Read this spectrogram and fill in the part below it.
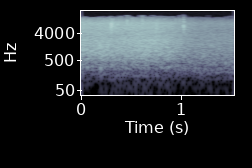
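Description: Heavy rain falls in a dense, steady hiss of drops striking surfaces close by, loud and unbroken, then eases slightly toward the end.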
